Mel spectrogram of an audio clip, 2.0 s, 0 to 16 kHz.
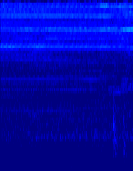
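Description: Proxxon IBS/E rotary drill/grinder's 100 W permanent-magnet DC motor running free in the hand, a faint, steady high whine over a low hum; the motor is well balanced.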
